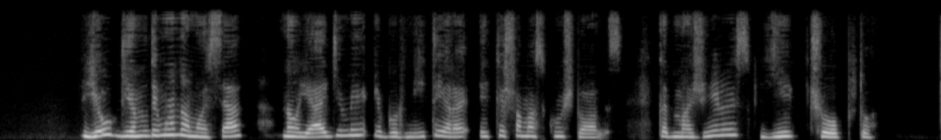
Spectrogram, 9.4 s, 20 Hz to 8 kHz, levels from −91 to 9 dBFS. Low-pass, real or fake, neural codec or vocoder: 7.2 kHz; fake; codec, 16 kHz, 1.1 kbps, Voila-Tokenizer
